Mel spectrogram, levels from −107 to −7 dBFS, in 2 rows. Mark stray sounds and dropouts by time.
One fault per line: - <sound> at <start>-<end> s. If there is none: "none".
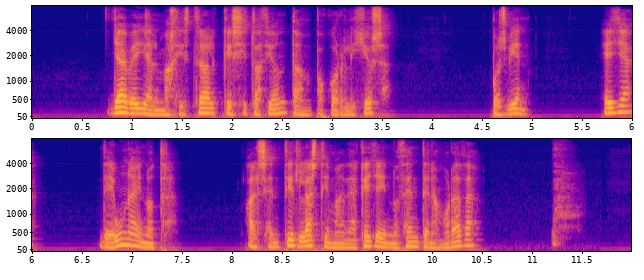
- bark at 11.2-11.6 s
